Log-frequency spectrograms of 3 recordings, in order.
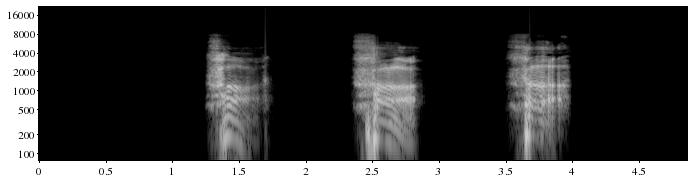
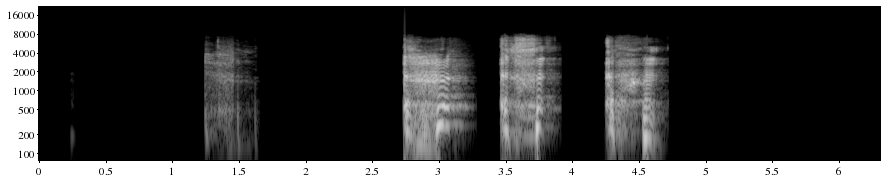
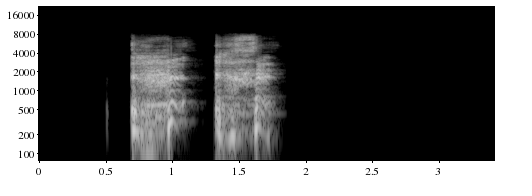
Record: {"exhalation_length": "4.9 s", "exhalation_amplitude": 32767, "exhalation_signal_mean_std_ratio": 0.35, "three_cough_length": "6.3 s", "three_cough_amplitude": 32767, "three_cough_signal_mean_std_ratio": 0.32, "cough_length": "3.4 s", "cough_amplitude": 30731, "cough_signal_mean_std_ratio": 0.39, "survey_phase": "beta (2021-08-13 to 2022-03-07)", "age": "45-64", "gender": "Male", "wearing_mask": "No", "symptom_new_continuous_cough": true, "symptom_runny_or_blocked_nose": true, "symptom_sore_throat": true, "symptom_fatigue": true, "symptom_headache": true, "symptom_onset": "3 days", "smoker_status": "Ex-smoker", "respiratory_condition_asthma": false, "respiratory_condition_other": false, "recruitment_source": "Test and Trace", "submission_delay": "2 days", "covid_test_result": "Positive", "covid_test_method": "RT-qPCR", "covid_ct_value": 16.6, "covid_ct_gene": "ORF1ab gene", "covid_ct_mean": 16.7, "covid_viral_load": "3400000 copies/ml", "covid_viral_load_category": "High viral load (>1M copies/ml)"}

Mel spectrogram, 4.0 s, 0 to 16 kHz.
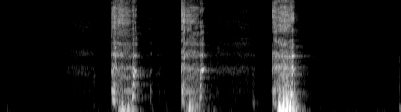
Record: {"three_cough_length": "4.0 s", "three_cough_amplitude": 32768, "three_cough_signal_mean_std_ratio": 0.24, "survey_phase": "beta (2021-08-13 to 2022-03-07)", "age": "45-64", "gender": "Female", "wearing_mask": "No", "symptom_none": true, "smoker_status": "Ex-smoker", "respiratory_condition_asthma": false, "respiratory_condition_other": false, "recruitment_source": "REACT", "submission_delay": "2 days", "covid_test_result": "Negative", "covid_test_method": "RT-qPCR", "influenza_a_test_result": "Negative", "influenza_b_test_result": "Negative"}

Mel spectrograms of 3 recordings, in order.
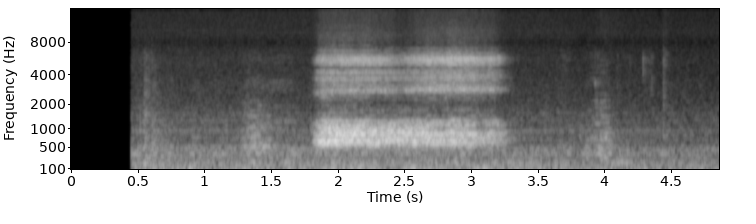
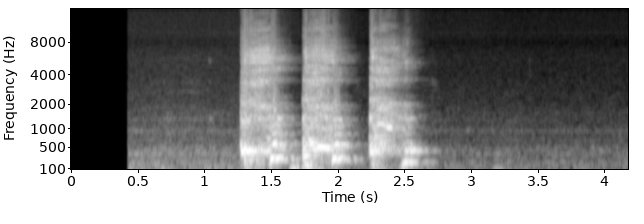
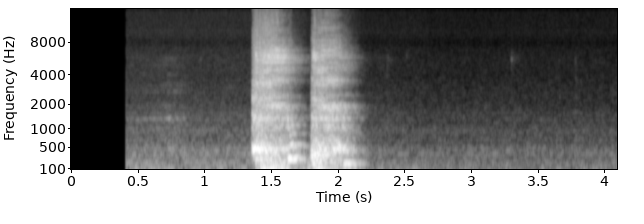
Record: {"exhalation_length": "4.9 s", "exhalation_amplitude": 11104, "exhalation_signal_mean_std_ratio": 0.55, "three_cough_length": "4.2 s", "three_cough_amplitude": 30372, "three_cough_signal_mean_std_ratio": 0.46, "cough_length": "4.1 s", "cough_amplitude": 32768, "cough_signal_mean_std_ratio": 0.37, "survey_phase": "beta (2021-08-13 to 2022-03-07)", "age": "18-44", "gender": "Male", "wearing_mask": "No", "symptom_none": true, "smoker_status": "Never smoked", "respiratory_condition_asthma": false, "respiratory_condition_other": false, "recruitment_source": "REACT", "submission_delay": "2 days", "covid_test_result": "Negative", "covid_test_method": "RT-qPCR", "influenza_a_test_result": "Negative", "influenza_b_test_result": "Negative"}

